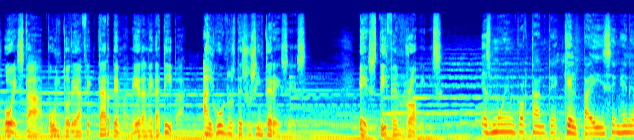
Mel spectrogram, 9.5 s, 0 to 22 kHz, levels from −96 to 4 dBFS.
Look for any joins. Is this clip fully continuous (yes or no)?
no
